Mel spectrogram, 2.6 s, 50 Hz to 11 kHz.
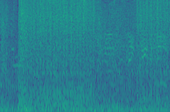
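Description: Heavy gunfire or an artillery shot fired at conscript infantry in the World War II strategy game Company of Heroes 2, loud and dense through the whole stretch with a sharp new burst near the start and another near the end.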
